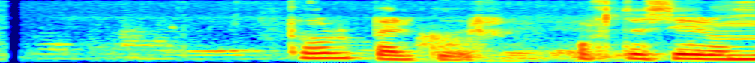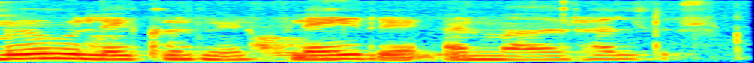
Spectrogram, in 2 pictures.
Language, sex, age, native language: Icelandic, male, 12, Icelandic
